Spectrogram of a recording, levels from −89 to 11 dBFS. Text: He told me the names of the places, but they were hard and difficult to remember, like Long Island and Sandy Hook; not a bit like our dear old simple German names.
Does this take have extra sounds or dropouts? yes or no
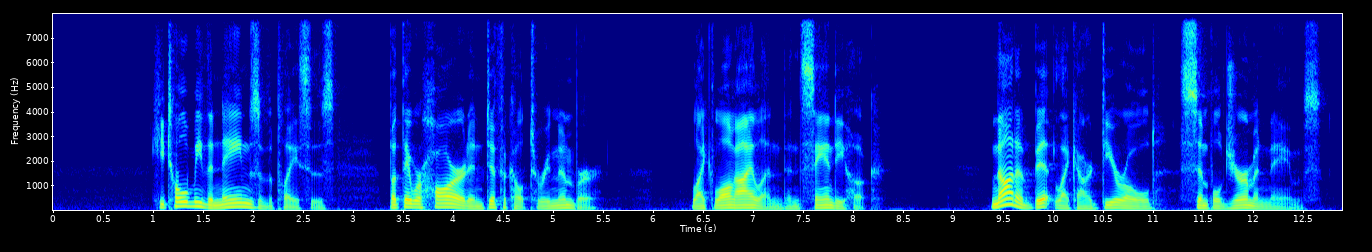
no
